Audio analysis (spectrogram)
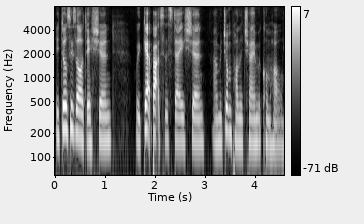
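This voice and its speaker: The recording is very clean, with a silent background and a dry, close sound with no echo. A woman with a fairly low pitch speaks at a moderate pace with ordinary pitch variation. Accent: northern English. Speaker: podcast co-host. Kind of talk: casual chat, podcast between spouses. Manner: feisty, teasing.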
